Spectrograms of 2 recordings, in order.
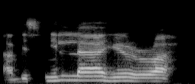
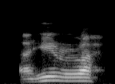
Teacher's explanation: Hirrah jadi terlalu nipis huruf ra. Maksudnya ra ni mestilah huruf yang bergegar lidah.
